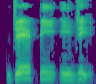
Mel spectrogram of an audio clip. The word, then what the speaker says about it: JPEG: We use JPEG, J-P-E-G. This is pronounced as JPEG.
